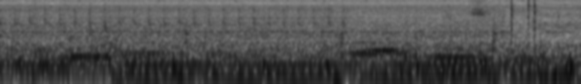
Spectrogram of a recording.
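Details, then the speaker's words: Engine ticking on cold start: light, quick, even valvetrain-type tick over a steady idle that then goes away. Owner suspects the oil pump may not be working right; not confirmed. "So you can hear there's a ticking sound. That could be two things. One is maybe my oil pump is not working right, but now it's gone."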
